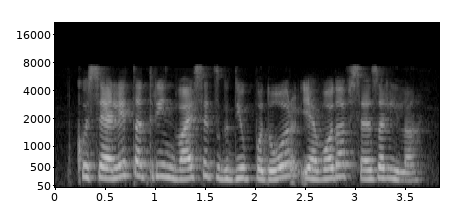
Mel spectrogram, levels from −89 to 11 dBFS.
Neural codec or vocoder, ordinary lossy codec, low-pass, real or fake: none; none; 7.2 kHz; real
